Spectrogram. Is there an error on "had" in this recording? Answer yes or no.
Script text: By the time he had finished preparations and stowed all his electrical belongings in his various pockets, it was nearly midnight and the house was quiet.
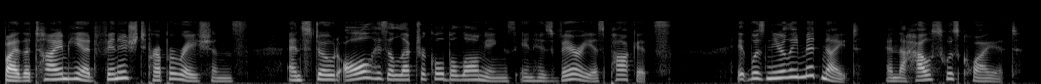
no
